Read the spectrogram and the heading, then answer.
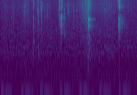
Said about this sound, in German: Ich esse gerade Weintrauben.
